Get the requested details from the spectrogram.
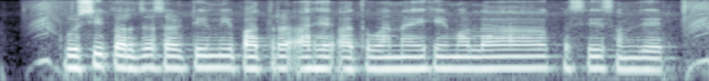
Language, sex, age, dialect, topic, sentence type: Marathi, male, 25-30, Northern Konkan, banking, question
